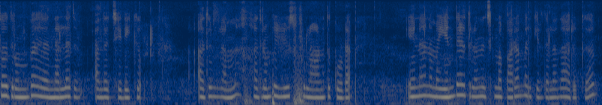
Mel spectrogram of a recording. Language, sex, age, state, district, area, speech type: Tamil, female, 18-30, Tamil Nadu, Perambalur, rural, spontaneous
